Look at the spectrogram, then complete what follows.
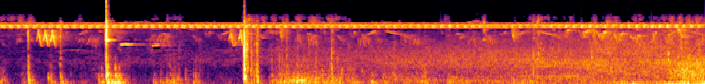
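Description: A steady high insect trill with small birds chirping, and two sharp knocks in the first four seconds. From about four seconds in, a low wash of water noise builds as the plastic kayak is paddled off the bank.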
